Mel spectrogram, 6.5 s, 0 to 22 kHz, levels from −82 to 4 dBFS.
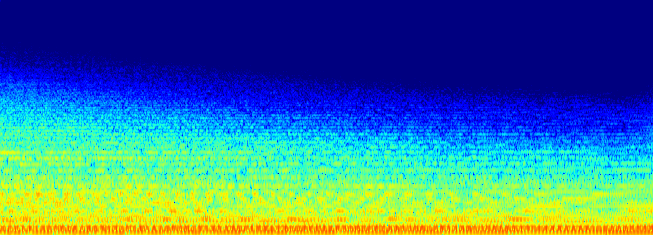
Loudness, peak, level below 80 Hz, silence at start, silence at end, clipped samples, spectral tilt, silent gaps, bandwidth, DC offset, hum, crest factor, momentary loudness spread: -17 LUFS; -4 dBFS; -22 dBFS; 0 s; 0 s; under 0.1%; -11 dB/octave; none; 4.7 kHz; under 0.1%; none; 10 dB; 1 LU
